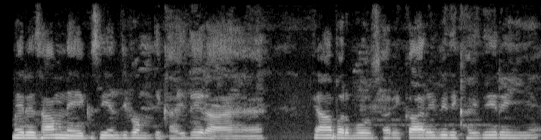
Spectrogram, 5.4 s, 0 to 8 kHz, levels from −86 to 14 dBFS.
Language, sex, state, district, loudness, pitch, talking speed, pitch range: Hindi, male, Haryana, Rohtak, -16 LUFS, 150 Hz, 210 wpm, 140-155 Hz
